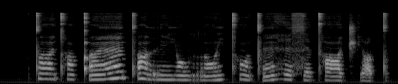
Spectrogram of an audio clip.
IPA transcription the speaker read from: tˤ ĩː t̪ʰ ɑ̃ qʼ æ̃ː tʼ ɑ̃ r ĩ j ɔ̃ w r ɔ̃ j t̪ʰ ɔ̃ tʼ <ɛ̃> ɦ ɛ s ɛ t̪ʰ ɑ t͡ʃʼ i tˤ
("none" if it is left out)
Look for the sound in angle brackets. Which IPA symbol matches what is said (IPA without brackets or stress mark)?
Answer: ɛ̃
